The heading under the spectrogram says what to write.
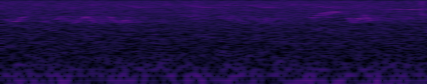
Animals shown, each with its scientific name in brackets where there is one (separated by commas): Red-eyed Vireo (Vireo olivaceus), Black-and-white Warbler (Mniotilta varia)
